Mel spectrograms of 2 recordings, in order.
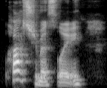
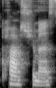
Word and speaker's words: posthumous: he was alive but posthumously he made you know a ton of it and so that just means after death and it is pronounced posthumous and not posthumous just so you know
